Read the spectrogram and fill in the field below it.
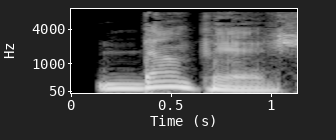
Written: dumpishness

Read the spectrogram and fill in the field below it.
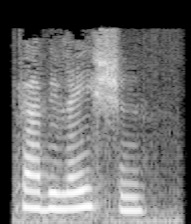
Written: fabulation

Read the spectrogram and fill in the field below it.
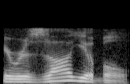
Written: irresoluble

